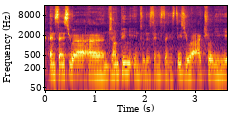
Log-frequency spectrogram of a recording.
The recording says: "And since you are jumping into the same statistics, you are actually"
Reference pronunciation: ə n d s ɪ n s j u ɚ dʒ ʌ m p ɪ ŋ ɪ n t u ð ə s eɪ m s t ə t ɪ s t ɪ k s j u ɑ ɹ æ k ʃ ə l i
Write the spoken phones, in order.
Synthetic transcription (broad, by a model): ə n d s ɪ n s j u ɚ dʒ ʌ m p ɪ ŋ ɪ n t u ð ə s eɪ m s t ə t ɪ s t ɪ k s j u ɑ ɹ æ k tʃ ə l i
